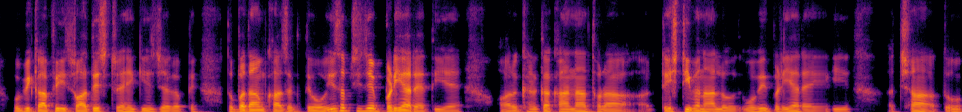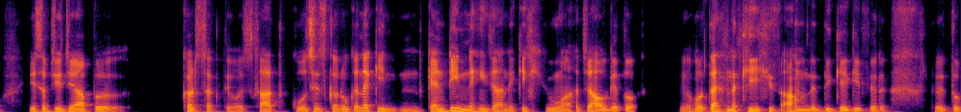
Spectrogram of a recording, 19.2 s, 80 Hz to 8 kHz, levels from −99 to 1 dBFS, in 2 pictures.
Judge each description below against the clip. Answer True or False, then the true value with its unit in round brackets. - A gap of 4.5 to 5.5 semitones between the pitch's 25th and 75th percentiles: True (4.9 semitones)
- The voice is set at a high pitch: False (115 Hz)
